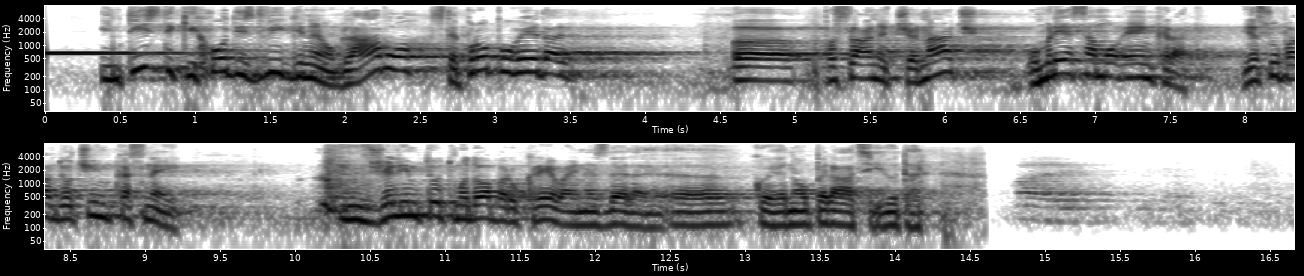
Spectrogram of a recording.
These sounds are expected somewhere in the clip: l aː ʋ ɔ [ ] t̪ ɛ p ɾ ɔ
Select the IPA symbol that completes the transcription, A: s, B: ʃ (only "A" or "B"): A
